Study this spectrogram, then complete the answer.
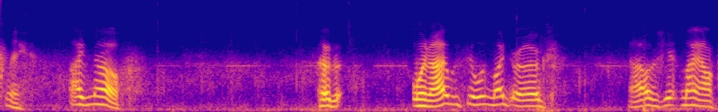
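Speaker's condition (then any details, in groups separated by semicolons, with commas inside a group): Parkinson's; speech impediment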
